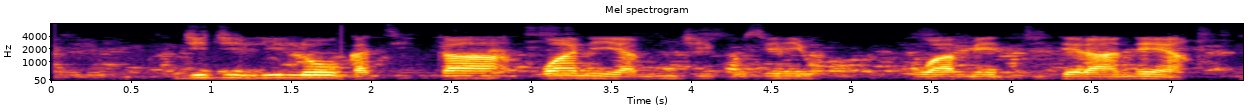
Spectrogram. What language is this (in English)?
Swahili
